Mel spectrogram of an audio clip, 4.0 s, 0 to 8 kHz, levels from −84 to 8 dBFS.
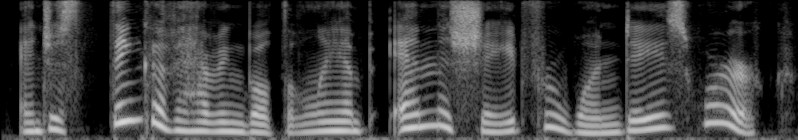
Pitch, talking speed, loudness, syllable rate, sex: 230 Hz, 225 wpm, -18 LUFS, 5.0 syllables/s, female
